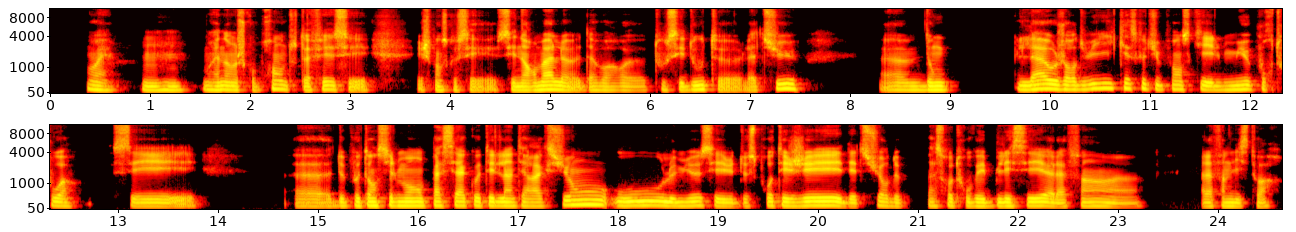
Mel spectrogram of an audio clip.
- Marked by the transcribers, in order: none
- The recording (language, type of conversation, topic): French, advice, Pourquoi est-il si difficile de couper les ponts sur les réseaux sociaux ?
